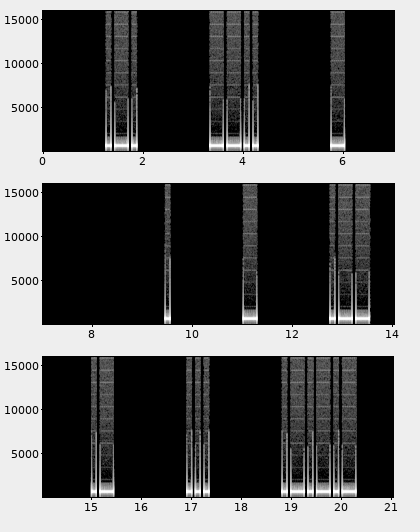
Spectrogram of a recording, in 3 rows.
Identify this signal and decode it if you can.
Morse code, heard as a keyed tone, about 14 wpm, spaced as for 5 wpm, 700 Hz. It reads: RZT ETWAS.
